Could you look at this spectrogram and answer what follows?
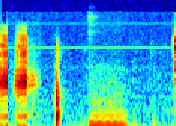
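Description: Soundboard duck quack effect, several short nasal quacks in a quick uneven sequence, fairly quiet, with no talk over them.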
